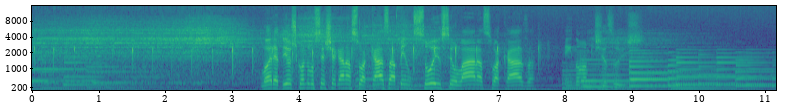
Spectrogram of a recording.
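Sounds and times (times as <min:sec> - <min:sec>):
audience applauding loudly: 0:00.0 - 0:07.9
sustained keyboard notes: 0:00.0 - 0:11.1
speech: 0:03.4 - 0:09.1.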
